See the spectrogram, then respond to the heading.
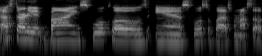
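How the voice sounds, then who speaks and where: An ordinary speaking voice, fairly slow pace and fairly even intonation. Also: woman. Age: 30s. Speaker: real estate agent sharing her money story. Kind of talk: personal testimony interview.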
